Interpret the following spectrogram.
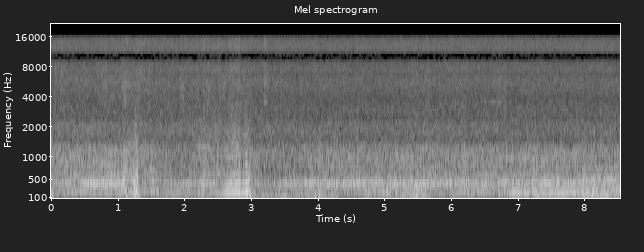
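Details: Buzzing Japanese honey bee colony that built its nest inside someone's storehouse, during removal; continuous layered hum with a few sharp knocks or handling clicks near one and three seconds.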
